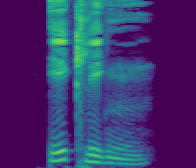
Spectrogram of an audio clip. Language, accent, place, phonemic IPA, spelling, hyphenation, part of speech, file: German, Germany, Berlin, /ˈeːklɪɡn̩/, ekligen, ek‧li‧gen, adjective, De-ekligen2.ogg
- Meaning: inflection of eklig: 1. strong genitive masculine/neuter singular 2. weak/mixed genitive/dative all-gender singular 3. strong/weak/mixed accusative masculine singular 4. strong dative plural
